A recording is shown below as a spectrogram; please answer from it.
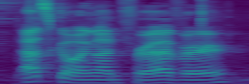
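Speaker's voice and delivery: ordinary talk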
